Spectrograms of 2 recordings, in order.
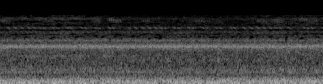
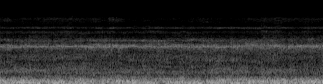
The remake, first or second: second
